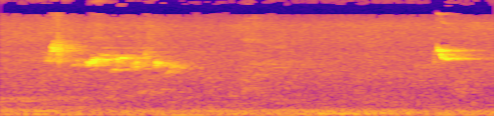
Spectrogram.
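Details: Red-whiskered bulbul in voice training for a singing contest: one warbled, slurred phrase near the start and a short sharp whistle at the end, with constant low droning noise underneath.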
